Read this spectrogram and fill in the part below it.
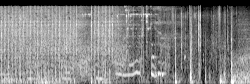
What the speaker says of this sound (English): He's shooting someone.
